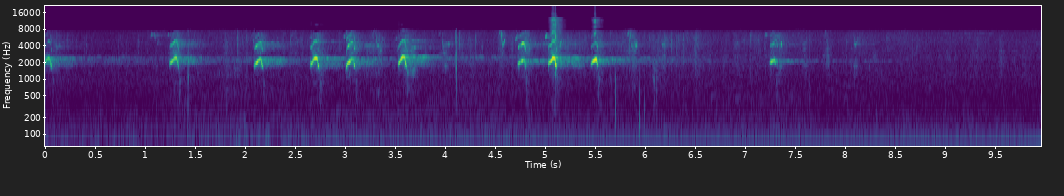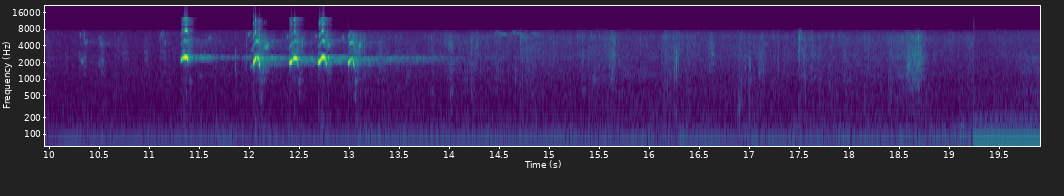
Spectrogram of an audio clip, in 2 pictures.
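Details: A Podengo Português hunting dog in training for wild rabbit gives bursts of high, sharp yelping barks, about a dozen in quick clusters. A quiet pause follows, then another tight burst, then rustling outdoors.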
